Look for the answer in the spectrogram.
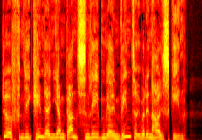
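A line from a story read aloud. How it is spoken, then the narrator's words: Exclaiming. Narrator (German): rief sie aus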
